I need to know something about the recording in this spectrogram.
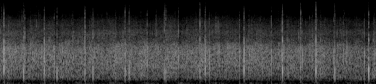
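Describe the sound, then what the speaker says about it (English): Sustained applause from an audience at a formal event in Mexico honoring the Minister of Health, steady dense clapping filling the whole stretch with no talk. "he deserves a tremendous round of applause"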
